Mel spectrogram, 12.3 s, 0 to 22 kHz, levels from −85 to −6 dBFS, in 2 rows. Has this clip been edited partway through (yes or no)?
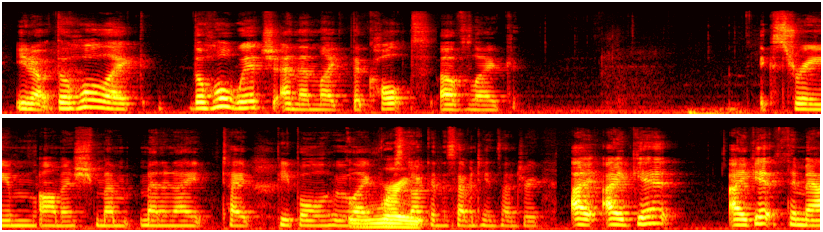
yes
